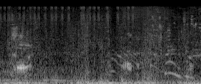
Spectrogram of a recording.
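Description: Explosions boom in a game.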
